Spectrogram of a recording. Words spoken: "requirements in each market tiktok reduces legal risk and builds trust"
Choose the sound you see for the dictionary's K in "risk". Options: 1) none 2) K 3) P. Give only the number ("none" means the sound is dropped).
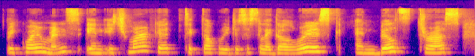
2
